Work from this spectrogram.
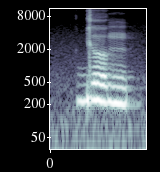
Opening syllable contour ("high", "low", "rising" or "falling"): falling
